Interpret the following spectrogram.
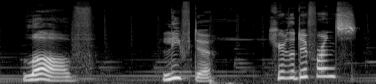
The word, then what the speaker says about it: lachen: mentioning first we have ch which is pronounced as a g sound like in the word l or if you're from Amsterdam L we also have SC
